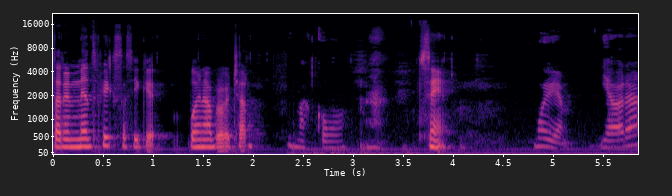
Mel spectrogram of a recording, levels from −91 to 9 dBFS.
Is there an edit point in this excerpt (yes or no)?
no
